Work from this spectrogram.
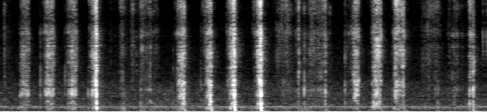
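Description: Scissors snip repeatedly in short, uneven bursts, close by and crisp, over a steady low hum with no talking.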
